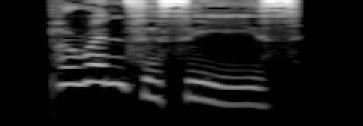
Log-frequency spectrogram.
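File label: "parentheses", British English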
